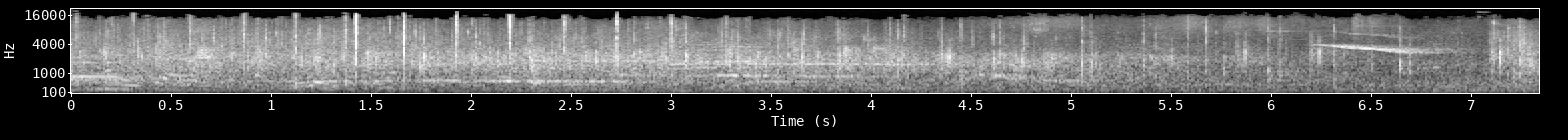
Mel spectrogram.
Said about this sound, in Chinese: 我想在这里有请有参加过我们 TRS 体重管理的，请你们站起来。哇，好多人是不是？我们给他们热烈掌声，谢谢。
